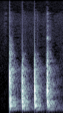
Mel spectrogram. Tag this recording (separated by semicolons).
door; recording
